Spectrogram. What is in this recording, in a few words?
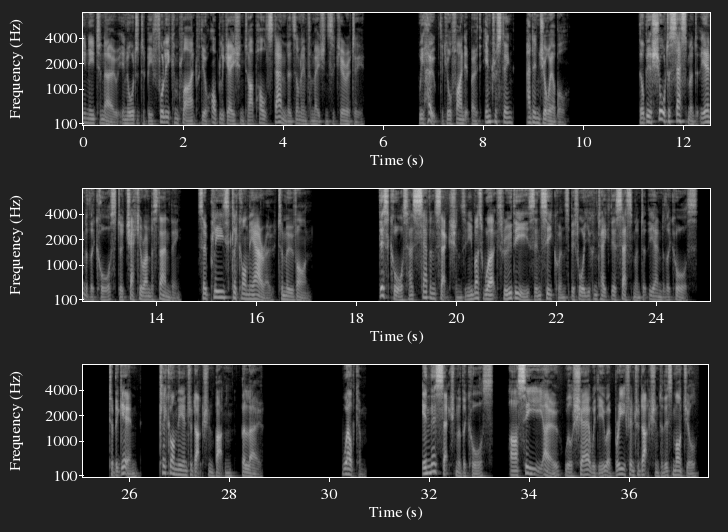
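British English, e-Learning; GoLocalise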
